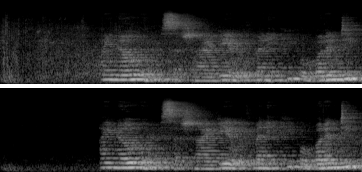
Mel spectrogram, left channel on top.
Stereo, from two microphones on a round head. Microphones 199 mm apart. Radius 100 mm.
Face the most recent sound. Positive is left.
turn(degrees=-40)  # may be behind; listen again after turning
